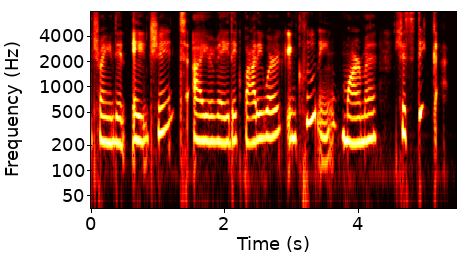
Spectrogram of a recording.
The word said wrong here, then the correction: Chikitsa: Hope I said that right. Chikitsa therapy and foundational Panchakarma therapies.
